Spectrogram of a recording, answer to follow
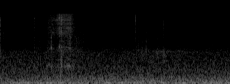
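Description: A few faint clicks of beach stones knocking together, over a steady low outdoor rumble.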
